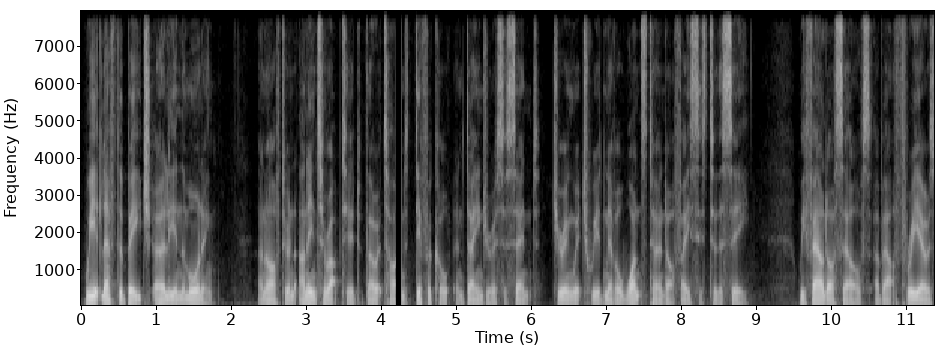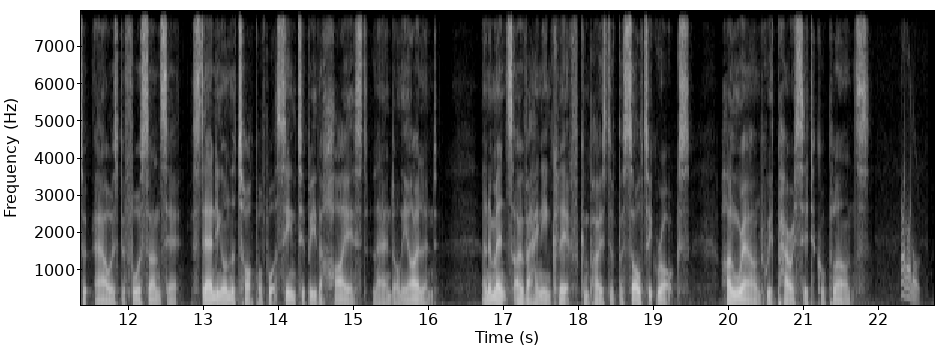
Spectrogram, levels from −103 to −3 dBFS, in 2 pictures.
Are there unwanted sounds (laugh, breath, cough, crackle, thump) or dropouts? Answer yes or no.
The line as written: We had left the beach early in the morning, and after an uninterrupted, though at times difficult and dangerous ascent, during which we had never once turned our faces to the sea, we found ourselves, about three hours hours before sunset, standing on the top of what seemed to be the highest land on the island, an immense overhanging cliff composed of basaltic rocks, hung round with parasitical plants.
yes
